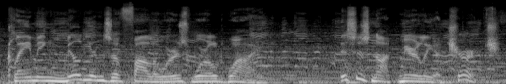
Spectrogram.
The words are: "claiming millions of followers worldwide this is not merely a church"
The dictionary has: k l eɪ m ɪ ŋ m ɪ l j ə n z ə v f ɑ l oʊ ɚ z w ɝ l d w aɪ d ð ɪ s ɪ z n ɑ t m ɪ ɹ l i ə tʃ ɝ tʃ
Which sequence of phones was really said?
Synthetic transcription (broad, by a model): k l eɪ m ɪ ŋ m ɪ l j ə n z ə v f ɑ l oʊ ɚ z w ɝ l d w aɪ d ð ɪ s ɪ z n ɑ t m ɪ ɹ l i ə tʃ ɝ tʃ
